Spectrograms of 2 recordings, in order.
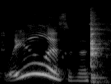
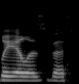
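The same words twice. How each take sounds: First: The name is said warmly and affectionately. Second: The name is said sternly, like a warning.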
